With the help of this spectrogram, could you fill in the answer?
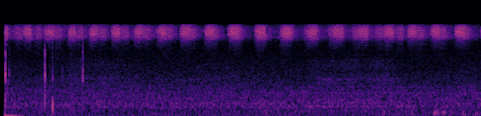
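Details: Diceroprocta viridifascia cicadas calling in a pine grove on Pine Island, southwest Florida, under hot sun; a high buzzing pulsed roughly four times a second, steady throughout, with a few faint clicks early on.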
